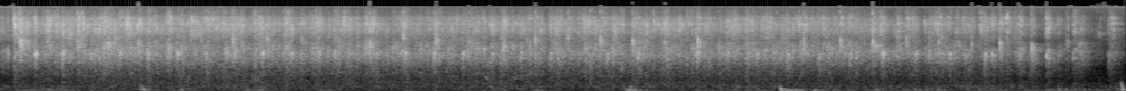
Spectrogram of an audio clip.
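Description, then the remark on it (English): Sustained applause for Matt Drudge from a large audience at the press club in Washington. A dense, steady patter of many hands clapping at once holds for about eleven seconds before starting to thin out. “Applause for Matt Drudge in Washington at the press club.”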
